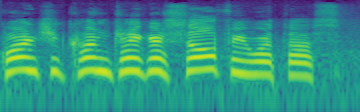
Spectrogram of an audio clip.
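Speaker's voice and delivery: high, chummy cop voice; imitating Josh. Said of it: "Josh is like".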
